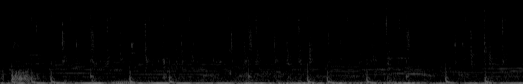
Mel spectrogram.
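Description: Rapid, steady clatter of keys on a computer keyboard, close and moderately loud, with irregular clicks continuing for several seconds over a low background hum.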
